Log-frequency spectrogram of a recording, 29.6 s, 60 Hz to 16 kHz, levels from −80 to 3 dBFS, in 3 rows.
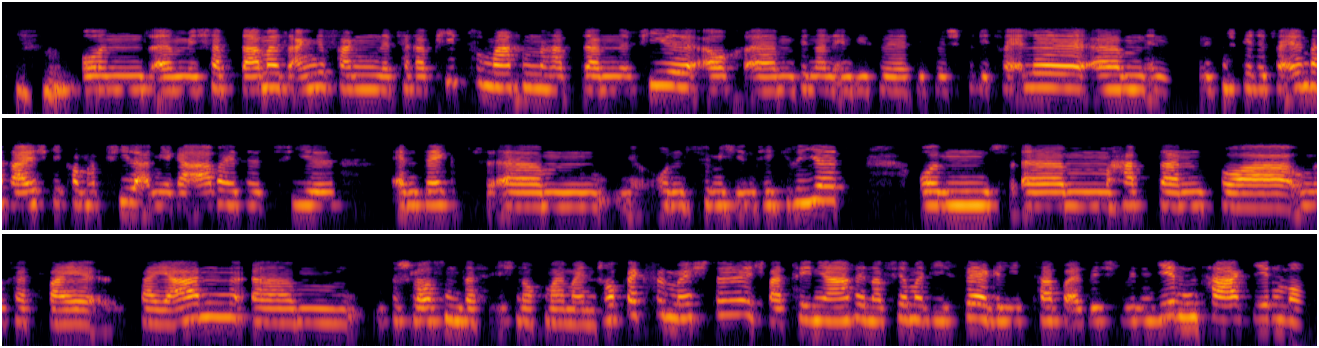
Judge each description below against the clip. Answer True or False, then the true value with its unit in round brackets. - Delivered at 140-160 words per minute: True (155 wpm)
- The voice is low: False (205 Hz)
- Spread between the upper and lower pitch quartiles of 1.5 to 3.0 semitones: True (2.7 semitones)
